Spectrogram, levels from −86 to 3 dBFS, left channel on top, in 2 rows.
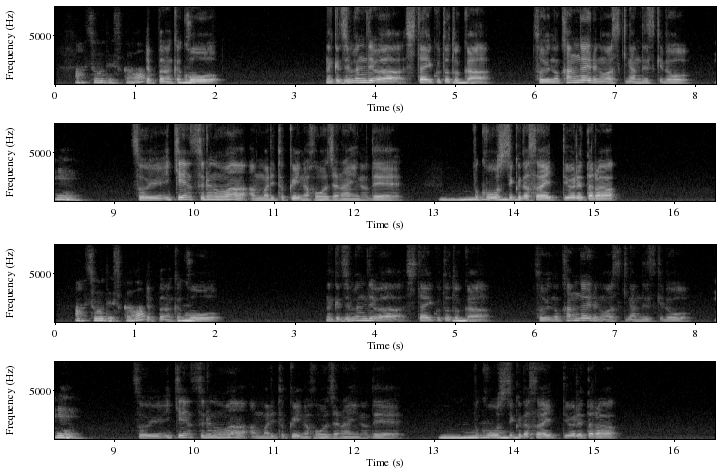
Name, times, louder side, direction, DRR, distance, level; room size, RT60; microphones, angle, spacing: voice 1, 0.3-1.1 1.5-1.7 5.0-5.1 8.2-8.6 11.5-11.6 13.1-13.9, right 2 dB, 20° right, 0.6 m, -24 dB
voice 2, 1.1-2.0 3.4-5.4 6.0-7.9 9.3-12.6 13.5-15.2, left 6 dB, 55° left, 0.3 m, -26 dB
2.9 x 2.2 x 3.1 m
head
